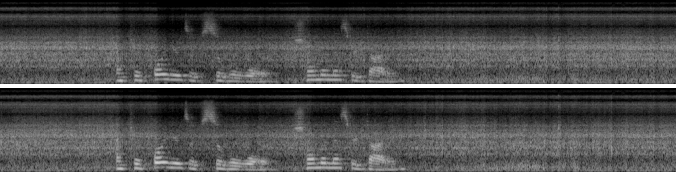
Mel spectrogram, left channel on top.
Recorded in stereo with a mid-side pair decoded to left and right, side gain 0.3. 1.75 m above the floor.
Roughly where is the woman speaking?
Right.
